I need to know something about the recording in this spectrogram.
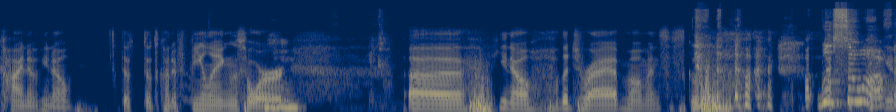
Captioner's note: laughter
